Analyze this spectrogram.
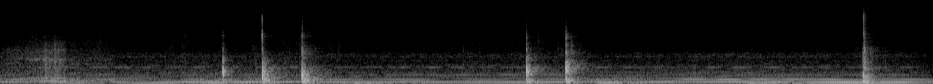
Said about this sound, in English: Now, that's not the knock that she says, right? That's the wrong knock she says on purpose. The knock that she tells the Special Forces guy is two knocks, single knock.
